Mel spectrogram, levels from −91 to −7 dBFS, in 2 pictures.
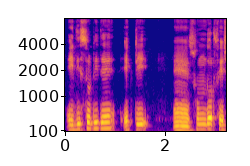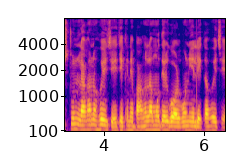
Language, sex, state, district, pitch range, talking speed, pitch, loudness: Bengali, female, West Bengal, Jhargram, 110-135 Hz, 140 wpm, 120 Hz, -19 LUFS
